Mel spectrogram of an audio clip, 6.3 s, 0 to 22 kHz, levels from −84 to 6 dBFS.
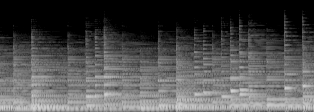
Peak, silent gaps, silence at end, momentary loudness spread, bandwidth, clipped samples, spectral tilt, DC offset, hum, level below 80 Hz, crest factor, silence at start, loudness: -2 dBFS; none; 0 s; 4 LU; 10.5 kHz; under 0.1%; -7.5 dB/octave; under 0.1%; none; -36 dBFS; 14 dB; 0 s; -17 LUFS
